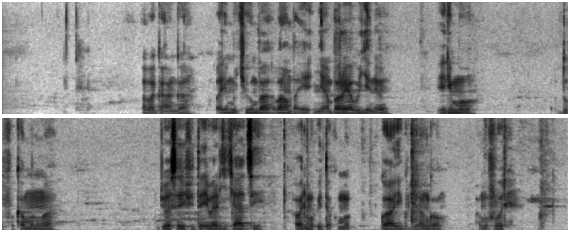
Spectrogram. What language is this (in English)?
Kinyarwanda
